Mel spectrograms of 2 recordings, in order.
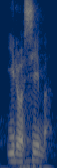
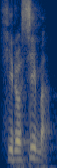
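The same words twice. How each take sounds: First: It begins directly with the vowel, no h. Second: It begins with an audible h sound. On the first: The speaker calls it wrong. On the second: The speaker calls it right. "La H no es muda en el japonés"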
